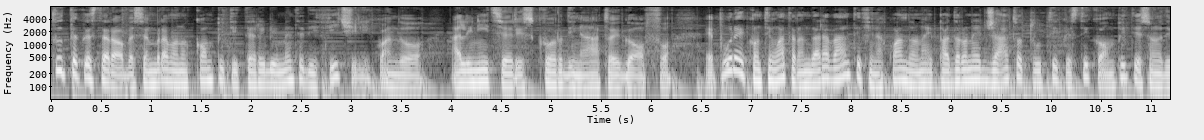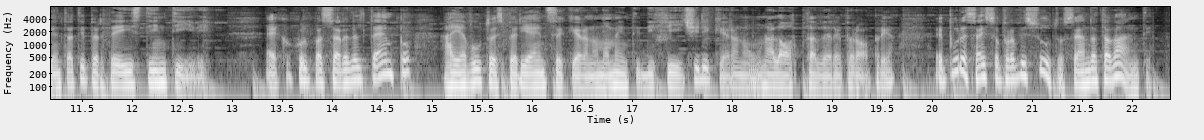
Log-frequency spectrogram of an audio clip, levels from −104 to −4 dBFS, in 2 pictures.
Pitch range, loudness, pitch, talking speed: 100-135 Hz, -19 LUFS, 115 Hz, 160 wpm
